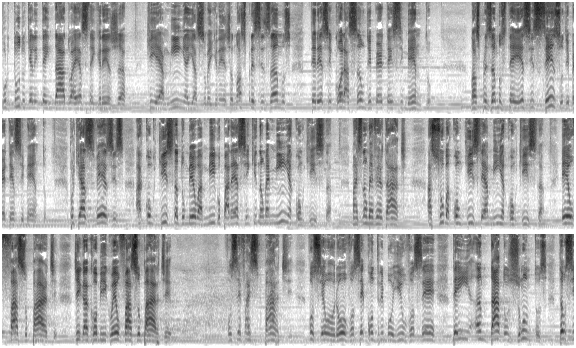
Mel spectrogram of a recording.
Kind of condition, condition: setting, large echoing room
